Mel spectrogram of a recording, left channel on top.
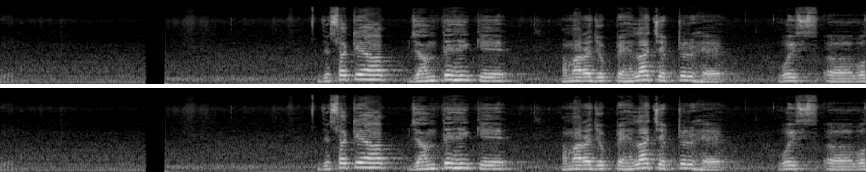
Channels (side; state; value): both; identical; correlation 1.00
